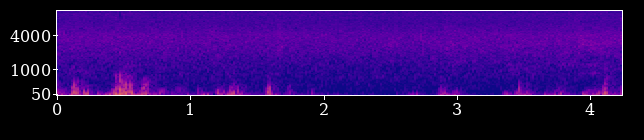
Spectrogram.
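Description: No animal voice; only low rustling and soft irregular thumps, with brief quiet gaps.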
